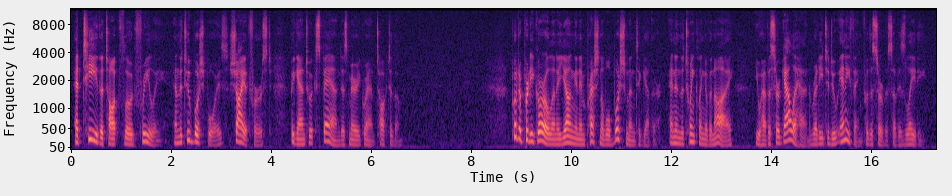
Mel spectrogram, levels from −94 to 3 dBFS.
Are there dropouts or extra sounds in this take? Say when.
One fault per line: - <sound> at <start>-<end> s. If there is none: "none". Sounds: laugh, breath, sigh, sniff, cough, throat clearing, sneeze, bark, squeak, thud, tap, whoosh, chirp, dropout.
none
